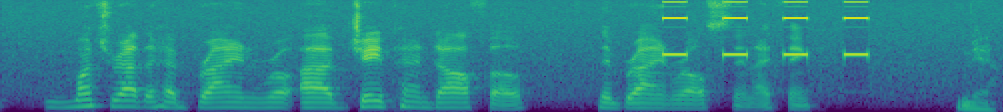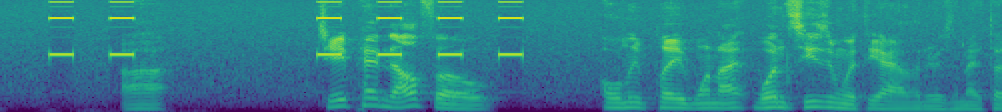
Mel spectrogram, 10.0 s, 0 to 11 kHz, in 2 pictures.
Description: Beep code, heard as beeps from a small speaker, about 2050 Hz, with speech in English. 4-2-4. In Phoenix BIOS tables: unexpected interrupt in protected mode.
